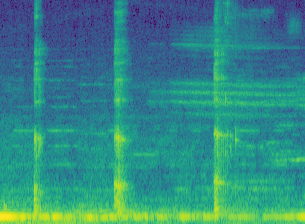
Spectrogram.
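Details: Boy burping: three short burp bursts over a loud low rumble of background noise.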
